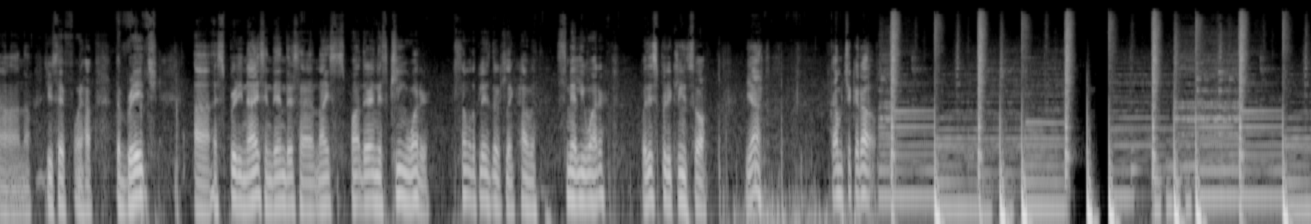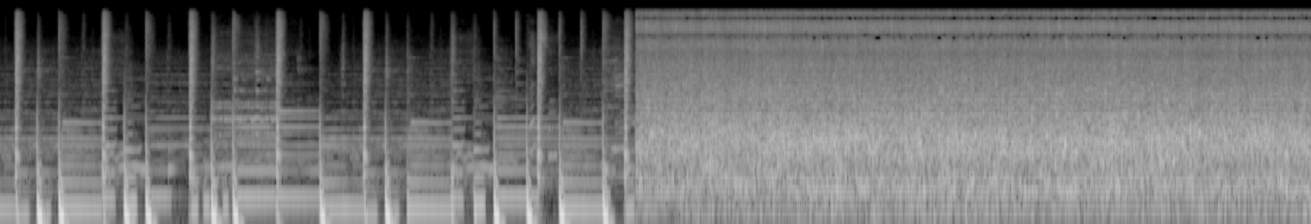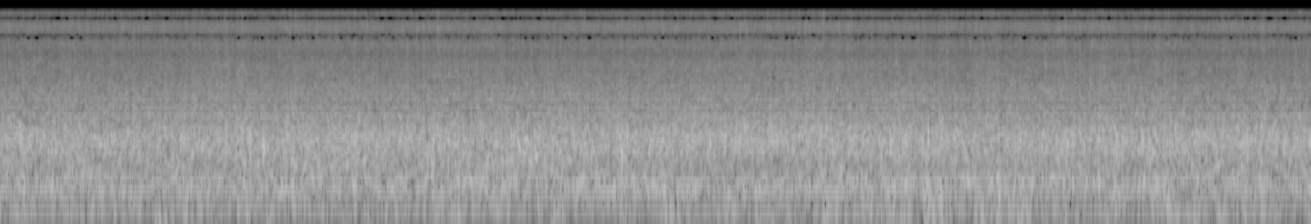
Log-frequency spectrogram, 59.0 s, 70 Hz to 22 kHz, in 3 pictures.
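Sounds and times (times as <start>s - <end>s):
creek water over boulders: 29.1s - 59.0s.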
